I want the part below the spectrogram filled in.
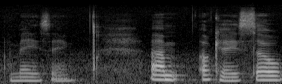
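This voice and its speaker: Noticeable background noise sits beneath words delivered at a fairly slow pace. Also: woman. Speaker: academic, anti-racism researcher. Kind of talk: panel discussion. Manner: loud.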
